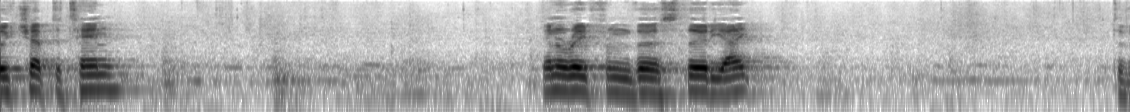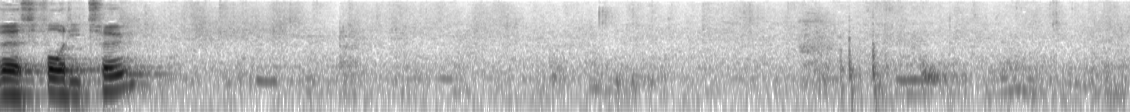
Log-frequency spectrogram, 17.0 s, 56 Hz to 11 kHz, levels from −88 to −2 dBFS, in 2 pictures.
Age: 40-59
